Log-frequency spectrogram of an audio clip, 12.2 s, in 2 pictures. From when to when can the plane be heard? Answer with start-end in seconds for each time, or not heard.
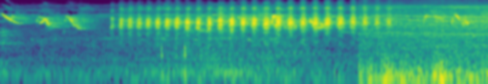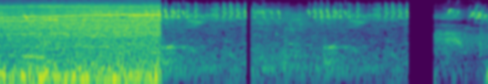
4.5-8.2.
